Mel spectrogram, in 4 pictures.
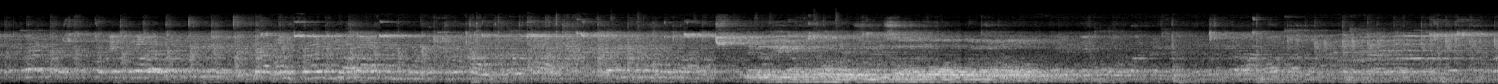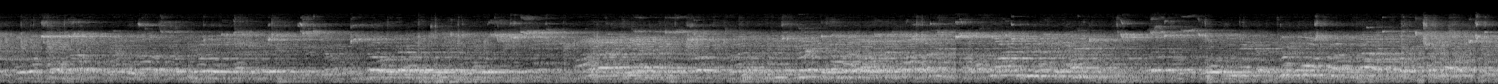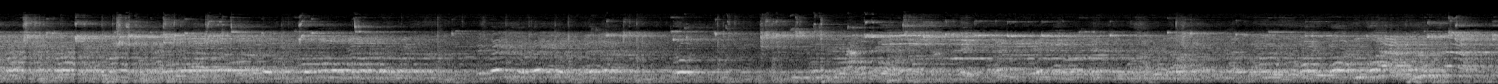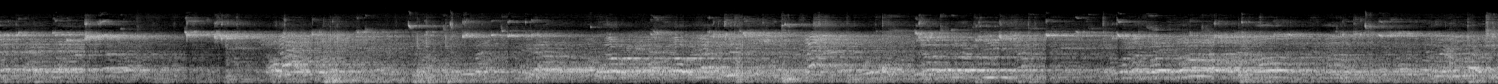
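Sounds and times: crowd chatter: 0.0s - 59.9s.

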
